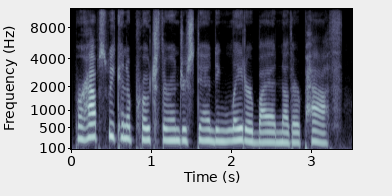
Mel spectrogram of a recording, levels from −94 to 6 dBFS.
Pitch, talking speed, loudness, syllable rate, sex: 225 Hz, 170 wpm, -20 LUFS, 5.4 syllables/s, female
